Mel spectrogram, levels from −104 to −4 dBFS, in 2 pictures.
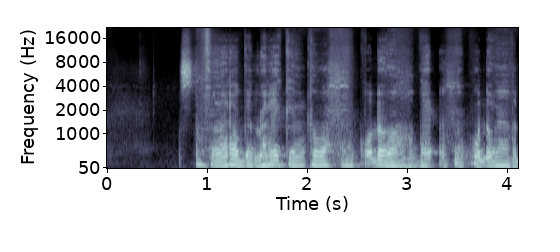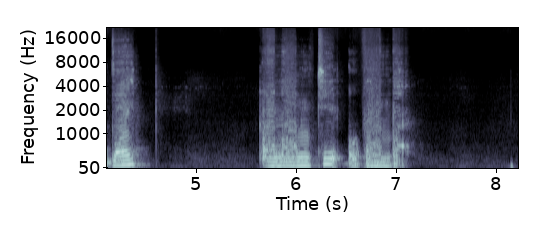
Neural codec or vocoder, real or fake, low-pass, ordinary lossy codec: codec, 44.1 kHz, 1.7 kbps, Pupu-Codec; fake; none; none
